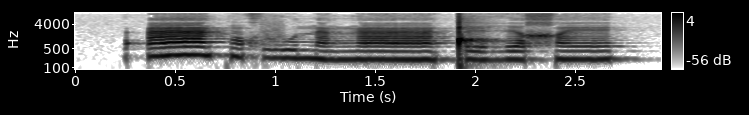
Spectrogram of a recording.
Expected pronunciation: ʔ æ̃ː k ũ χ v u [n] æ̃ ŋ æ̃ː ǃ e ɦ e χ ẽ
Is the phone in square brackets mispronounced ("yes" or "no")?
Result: no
